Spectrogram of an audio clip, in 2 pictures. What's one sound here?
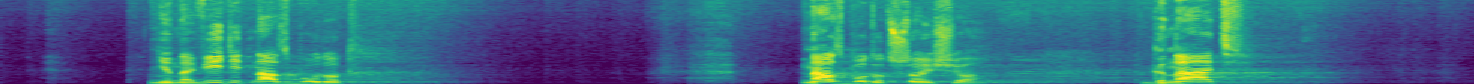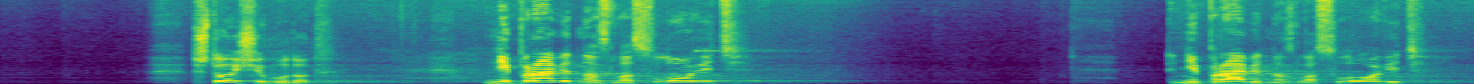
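A middle-aged man speaks with animation through a headset microphone in a reverberant hall.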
